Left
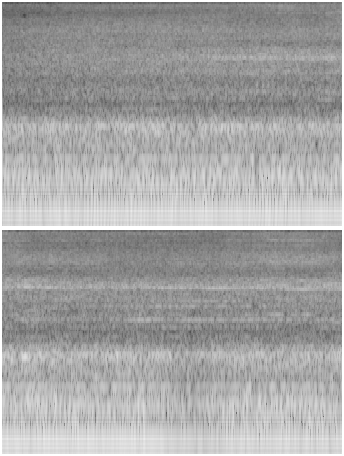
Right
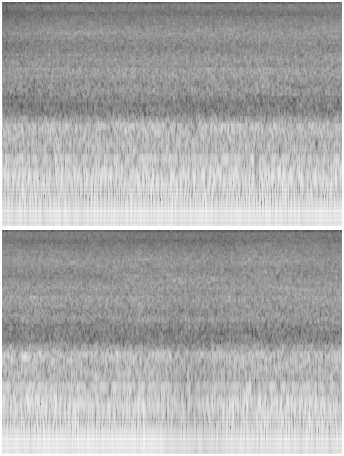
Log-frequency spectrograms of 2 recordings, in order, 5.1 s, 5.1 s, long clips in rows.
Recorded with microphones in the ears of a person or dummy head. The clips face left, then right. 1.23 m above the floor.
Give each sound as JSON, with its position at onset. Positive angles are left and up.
{"t": 0.0, "sound": "a machine running", "side_deg": -25}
